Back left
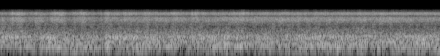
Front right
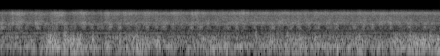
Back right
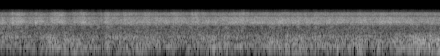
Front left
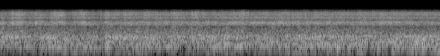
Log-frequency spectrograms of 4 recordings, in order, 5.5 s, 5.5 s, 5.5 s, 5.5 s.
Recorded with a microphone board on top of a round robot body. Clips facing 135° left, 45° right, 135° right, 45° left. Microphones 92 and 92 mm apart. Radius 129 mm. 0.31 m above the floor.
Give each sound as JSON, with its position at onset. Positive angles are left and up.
{"t": 0.0, "sound": "running water", "azimuth_deg": 110}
